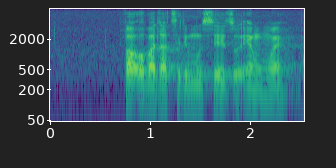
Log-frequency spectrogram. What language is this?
Tswana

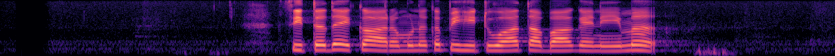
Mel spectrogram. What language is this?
Sinhala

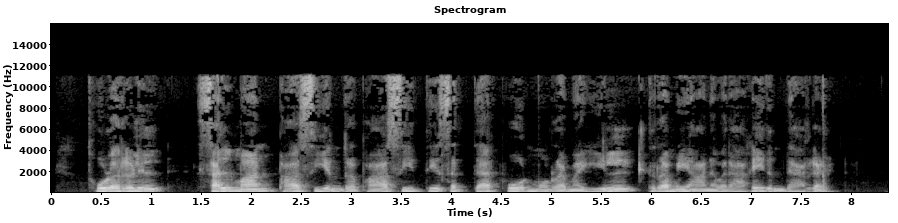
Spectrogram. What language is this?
Tamil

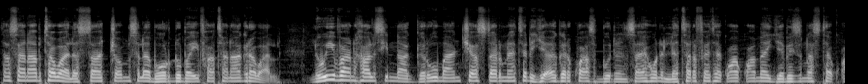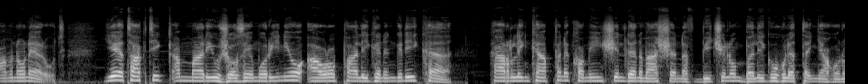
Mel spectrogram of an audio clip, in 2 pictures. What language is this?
Arabic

